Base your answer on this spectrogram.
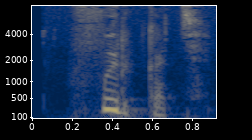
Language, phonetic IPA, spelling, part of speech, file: Russian, [ˈfɨrkətʲ], фыркать, verb, Ru-фыркать.ogg
- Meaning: 1. to snort, to sniff 2. to sniff scornfully, to scoff, to grouse, to grumble 3. to chuckle, to chortle, to snicker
